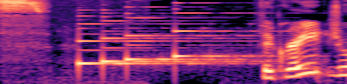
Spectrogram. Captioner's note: chime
